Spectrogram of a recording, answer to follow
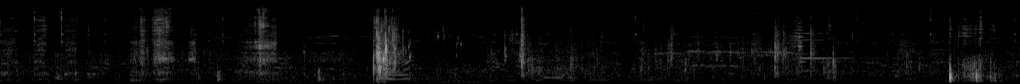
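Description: Firewood and cookware being handled at a clay wood-fired stove. Scattered light knocks and clinks, with one louder knock about four seconds in.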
